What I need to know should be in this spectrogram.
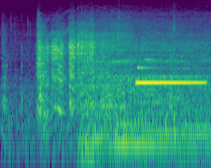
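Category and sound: vehicle, truck engine starting up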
